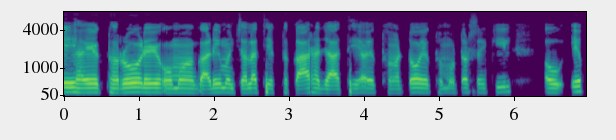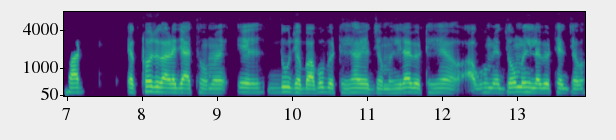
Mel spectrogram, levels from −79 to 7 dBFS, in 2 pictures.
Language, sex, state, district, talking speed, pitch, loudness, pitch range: Chhattisgarhi, male, Chhattisgarh, Jashpur, 220 wpm, 150 Hz, -16 LUFS, 145-155 Hz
